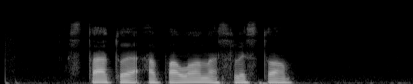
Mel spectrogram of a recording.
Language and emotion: Russian, neutral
